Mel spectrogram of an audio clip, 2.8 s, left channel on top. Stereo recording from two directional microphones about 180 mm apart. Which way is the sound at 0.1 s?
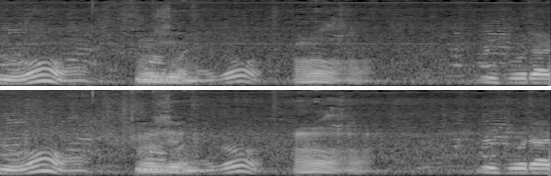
10° left (ahead or behind).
